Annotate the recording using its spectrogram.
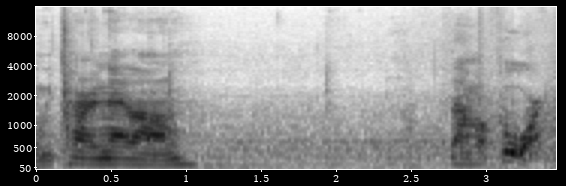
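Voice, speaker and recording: A woman's very deep, low voice at a fairly slow pace, over noticeable background noise. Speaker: home cooking video maker. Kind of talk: cooking tutorial. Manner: casual, chatty.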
